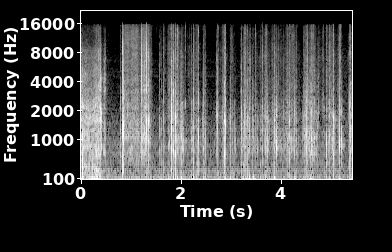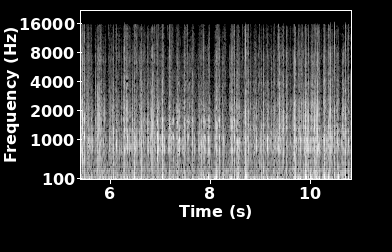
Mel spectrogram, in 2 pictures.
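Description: Long nails tap and scratch on the front face of a small cardboard Band-Aid box, making a quiet, steady stream of quick, dry crinkling clicks and rasps. The short, sharp ticks die away almost at once and run continuously, with a few louder taps near the start.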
